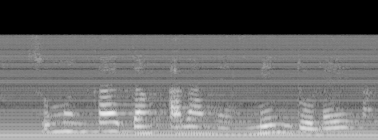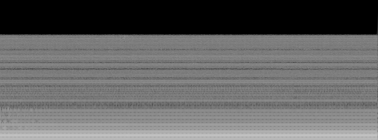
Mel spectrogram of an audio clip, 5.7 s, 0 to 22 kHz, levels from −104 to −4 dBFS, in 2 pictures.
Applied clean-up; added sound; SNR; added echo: none; Buzz; 1 dB; reverberation time 0.8 s.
